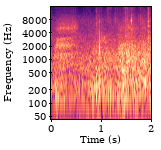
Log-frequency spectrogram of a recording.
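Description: Kitchen knife slicing through a squid hood onto a plastic cutting board, with one faint tap about a second in, over a steady background hiss.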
